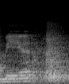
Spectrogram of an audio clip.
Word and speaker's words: Baeyer: BAE spelling थोड़ी सी अलग होती है, BAEYER बेयर ब्लेजर, ठीक है ना।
